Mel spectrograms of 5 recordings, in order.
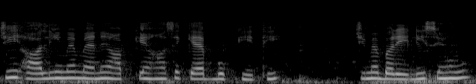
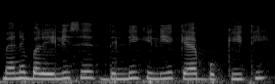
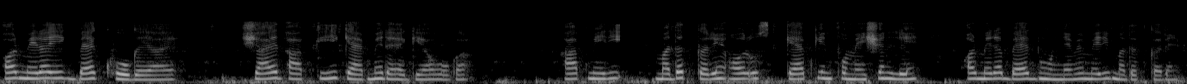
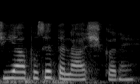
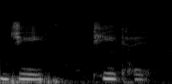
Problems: none marked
